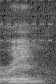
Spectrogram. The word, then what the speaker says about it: Wren: Star Wars Jedi Survivor senior encounter designer Patrick Wren, the R is silent because it's W-R-E-N.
